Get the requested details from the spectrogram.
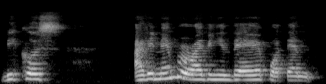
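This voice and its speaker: In a rough recording, a Tagalog-speaking woman from the Philippines in her fifties describes her life in an informal interview. Her voice sits on the high side, brisk and a bit mellow, and her chatty speech keeps circling back through fillers and fresh starts.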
